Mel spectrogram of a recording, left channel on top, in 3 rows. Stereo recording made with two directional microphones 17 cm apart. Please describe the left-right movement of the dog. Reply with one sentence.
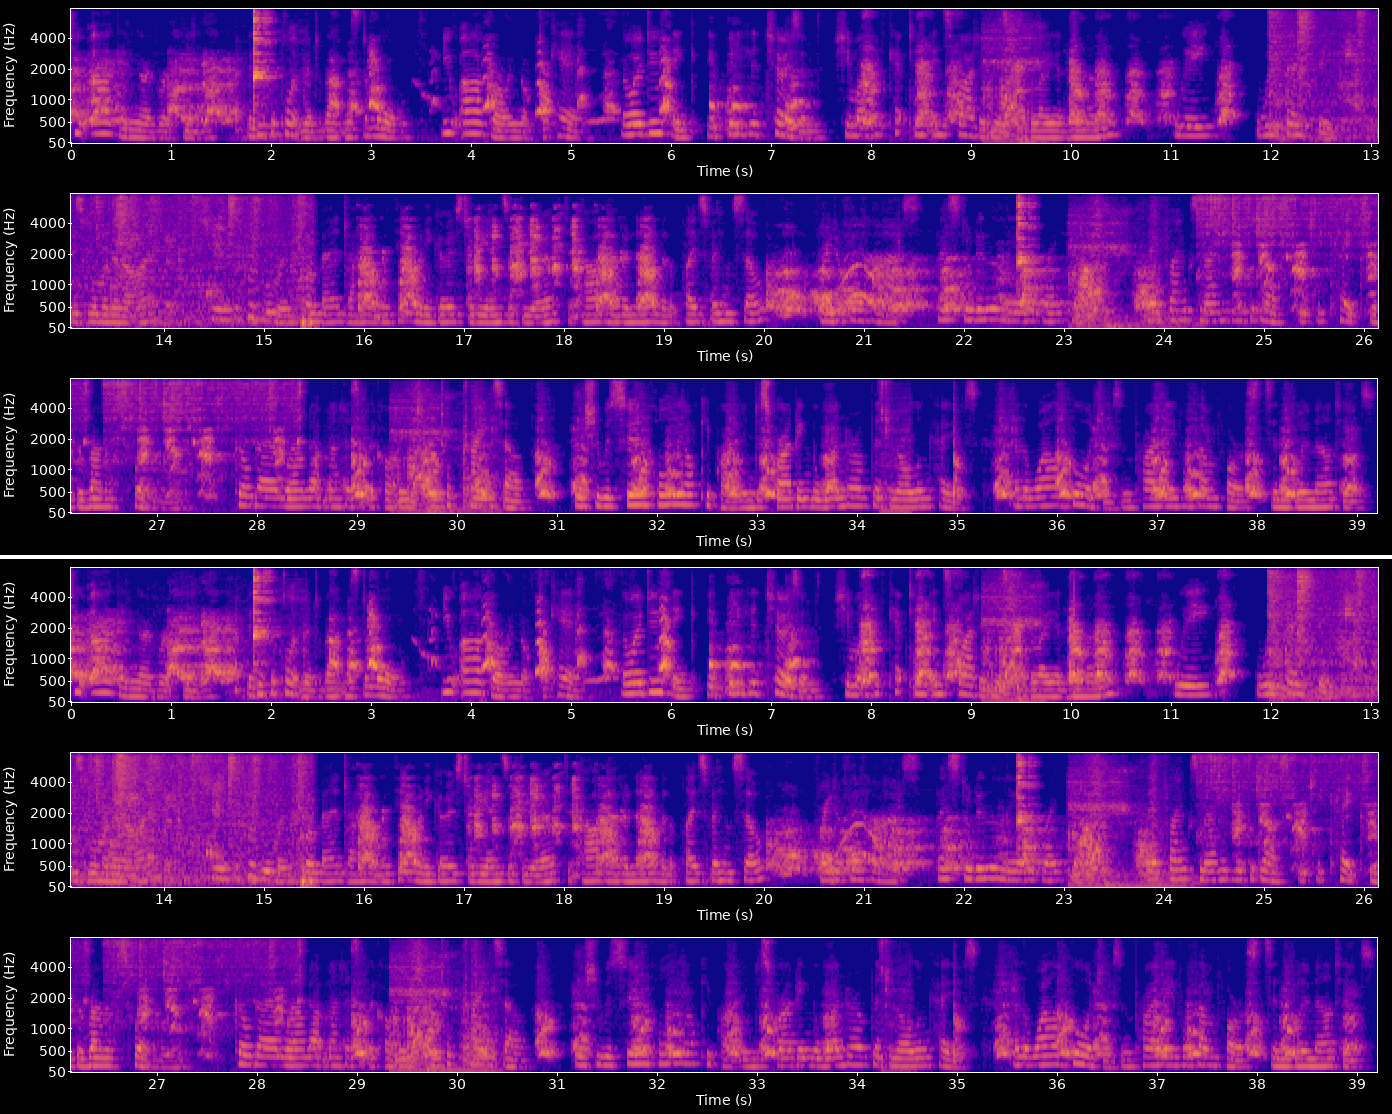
You can hear the dog move to the left.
